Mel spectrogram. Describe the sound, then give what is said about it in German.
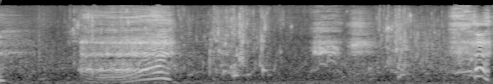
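Irregular water splashing and sloshing in a few bursts as a wallet is fished out of the water, with a brief wordless vocal sound rising and falling near the start. “Ich bin mir sicher, dass wir mit ein bisschen Geduld und einem glücklichen Händchen deinen Geldbeutel aus dem Wasser cachen werden.”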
